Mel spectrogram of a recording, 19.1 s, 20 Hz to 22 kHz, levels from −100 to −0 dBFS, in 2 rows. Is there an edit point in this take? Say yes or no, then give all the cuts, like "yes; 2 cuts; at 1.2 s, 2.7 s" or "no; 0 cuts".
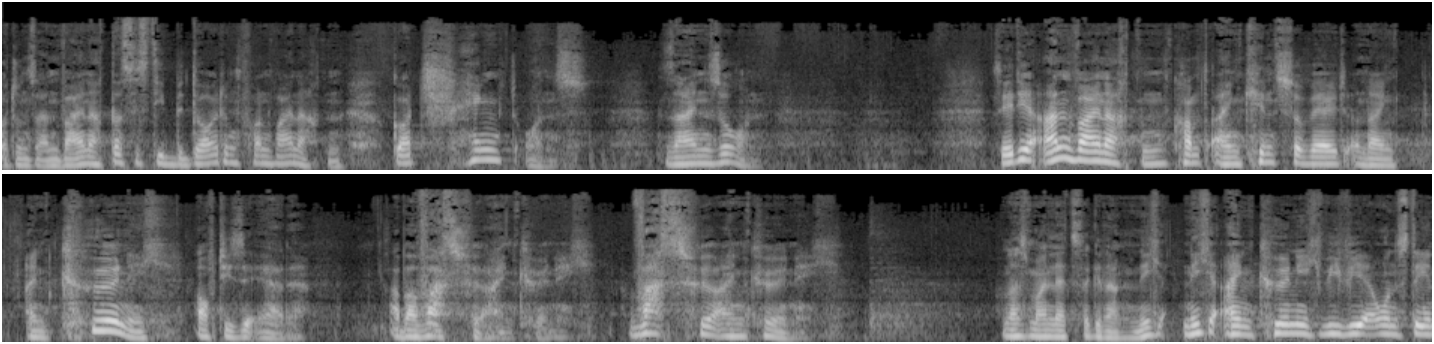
yes; 2 cuts; at 10.7 s, 13.6 s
